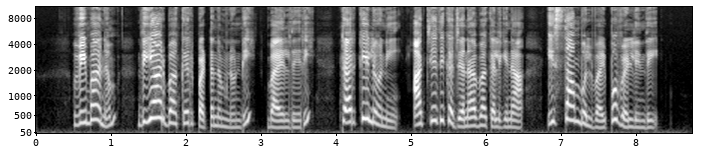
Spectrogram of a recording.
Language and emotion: Telugu, neutral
